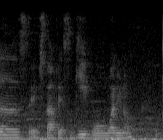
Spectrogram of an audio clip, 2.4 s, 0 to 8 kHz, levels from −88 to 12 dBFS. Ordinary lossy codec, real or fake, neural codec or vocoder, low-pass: none; real; none; 7.2 kHz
